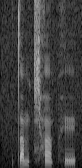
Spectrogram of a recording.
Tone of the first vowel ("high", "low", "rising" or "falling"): falling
